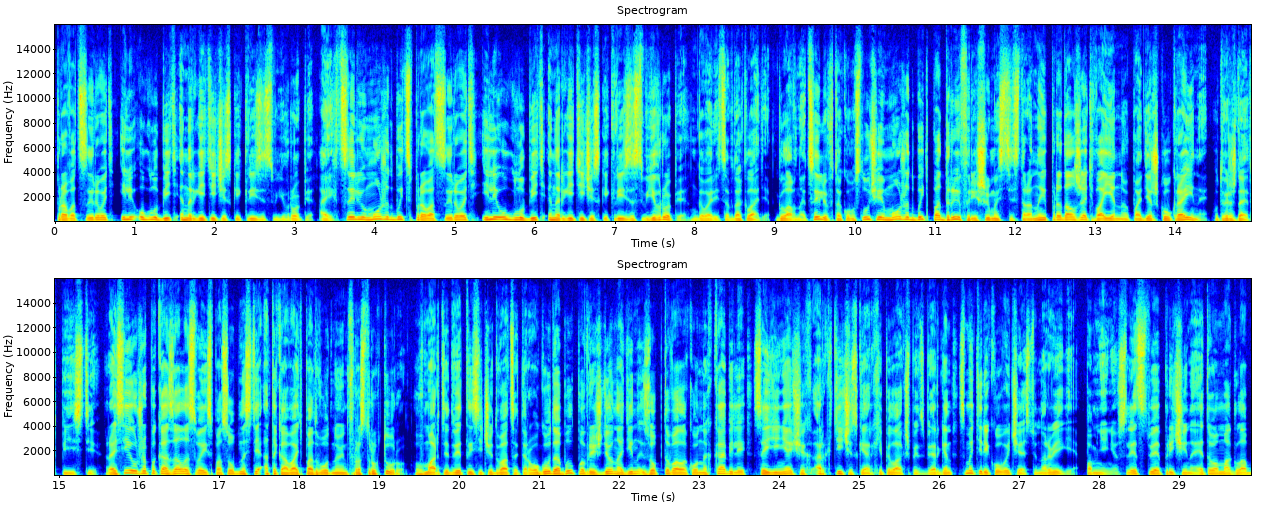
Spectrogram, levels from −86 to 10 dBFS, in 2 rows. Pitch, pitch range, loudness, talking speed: 130 Hz, 110-150 Hz, -17 LUFS, 140 wpm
